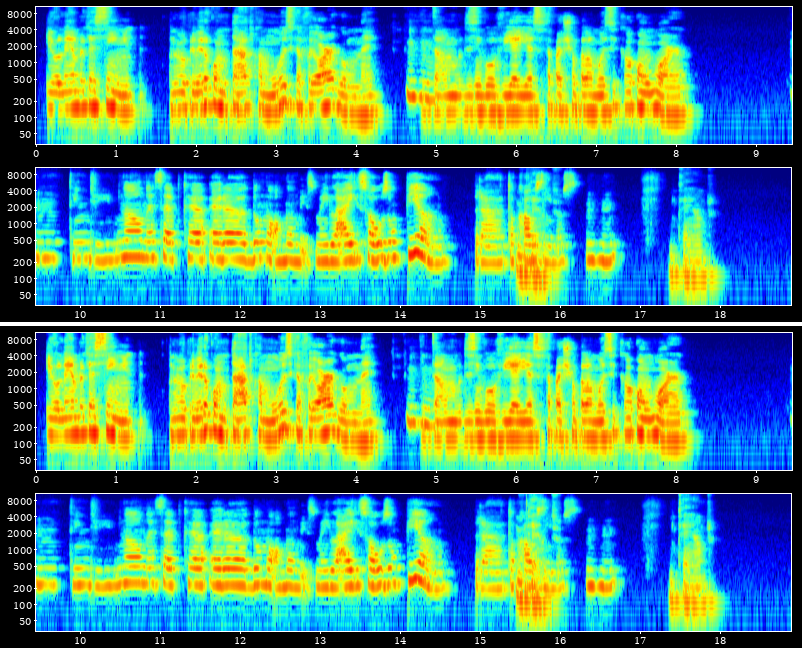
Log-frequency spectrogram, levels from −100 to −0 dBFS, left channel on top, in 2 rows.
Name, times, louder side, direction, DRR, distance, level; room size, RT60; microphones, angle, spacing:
voice 1, 0.1-1.2 1.7-4.3 4.8-8.2 15.4-15.9 17.4-17.9, right 2 dB, 85° right, 1.4 m, -23 dB
voice 2, 4.6-5.0 9.4-14.6 14.9-16.7, left 1 dB, 85° left, 3.0 m, -27 dB
6.3 x 4.4 x 5.8 m
head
